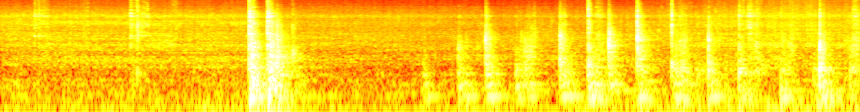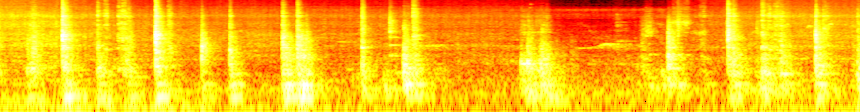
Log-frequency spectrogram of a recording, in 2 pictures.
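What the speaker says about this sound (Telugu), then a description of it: "మిగిలినది అల్లం వెల్లుల్లి పేస్ట్ కూడా వేసేస్తున్నానండి." Ginger-garlic paste and masala frying in a pan for a stuffed brinjal curry, with a soft sizzle under repeated sharp clinks and scrapes of a spoon stirring against the pan, irregular and close.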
